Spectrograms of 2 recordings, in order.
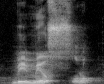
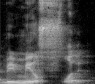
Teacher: ہم اس را کو موٹا بھی پڑھ سکتے ہیں، باریک بھی پڑھ سکتے ہیں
